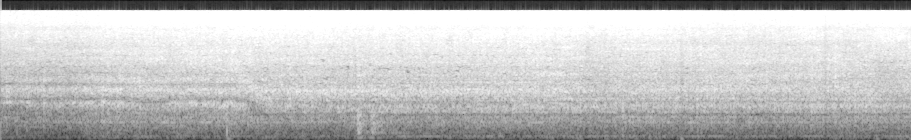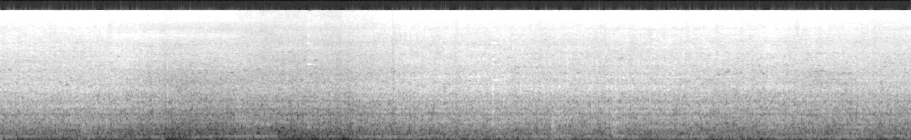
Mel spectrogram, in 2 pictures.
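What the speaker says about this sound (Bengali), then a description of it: "আবার একটু তেল গরম করে এইগুলো দিয়ে দিচ্ছি।" Vegetables fry in hot oil in a pan for a home-cooked Bengali family recipe, giving a loud, steady, close sizzle and hiss that runs throughout, briefly easing then rising again, with no talk.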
